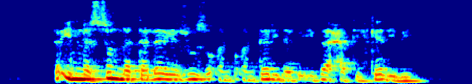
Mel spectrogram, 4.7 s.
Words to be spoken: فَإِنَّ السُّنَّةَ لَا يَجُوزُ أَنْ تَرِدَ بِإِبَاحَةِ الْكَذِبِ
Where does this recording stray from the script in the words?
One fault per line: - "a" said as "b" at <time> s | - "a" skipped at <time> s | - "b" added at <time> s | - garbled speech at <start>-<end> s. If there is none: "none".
- "أَنْ" added at 2.3 s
